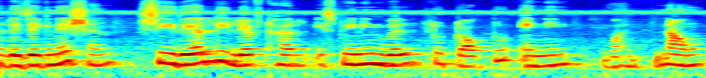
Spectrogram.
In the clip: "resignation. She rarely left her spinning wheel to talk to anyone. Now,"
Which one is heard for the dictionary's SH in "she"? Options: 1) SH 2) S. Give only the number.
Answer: 1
